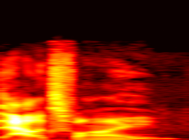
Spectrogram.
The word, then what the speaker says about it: Alex Fine: His name is Alex Fine. That's how you pronounce it, and he's Yeah, fine as hell.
